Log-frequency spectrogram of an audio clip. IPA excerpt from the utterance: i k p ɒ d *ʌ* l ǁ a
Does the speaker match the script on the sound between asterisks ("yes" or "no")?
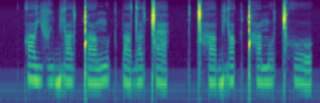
no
